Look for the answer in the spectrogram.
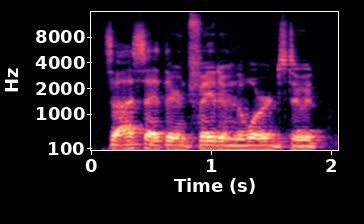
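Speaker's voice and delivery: ordinary talk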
